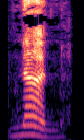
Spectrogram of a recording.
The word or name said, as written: none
